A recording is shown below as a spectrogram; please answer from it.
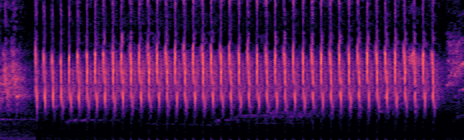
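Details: Bar-winged prinia singing vigorously; a long, fast, perfectly steady run of identical sharp high notes, about nine per second, lasting four seconds, with a faint low hum underneath.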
